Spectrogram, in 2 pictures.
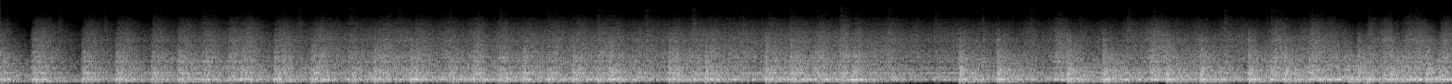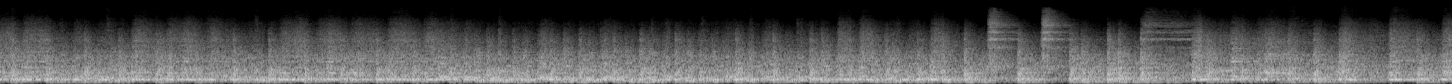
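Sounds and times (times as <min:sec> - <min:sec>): drum kit hits: 0:00.0 - 0:29.0.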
